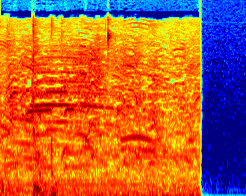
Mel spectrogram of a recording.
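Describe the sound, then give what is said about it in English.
Riot police in riot gear march in lines down Baltimore streets, a dense shuffling tramp of feet under crowd voices that stops abruptly after two seconds. “That was audio from a live stream from Baltimore today, which shows militarized police in riot gear marching in lines down the streets of Baltimore, accompanied by an armed personnel carrier.”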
